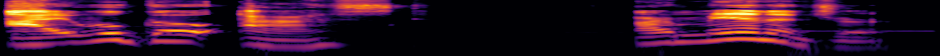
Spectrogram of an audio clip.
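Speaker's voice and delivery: measured, polite customer-service voice with deliberate pauses; model shop employee. Shown as a demonstration. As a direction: demonstrate the proper answer phrase by phrase. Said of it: "I would say".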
